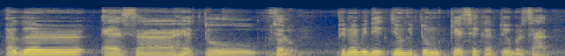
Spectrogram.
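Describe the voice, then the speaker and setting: A man voicing a sharp-tongued middle-aged wife who teases and scolds her husband. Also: medium pitch, expressive, unhurried, slight background noise, voice pushed up, natural voice. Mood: teasing. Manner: scolding, bossy.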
